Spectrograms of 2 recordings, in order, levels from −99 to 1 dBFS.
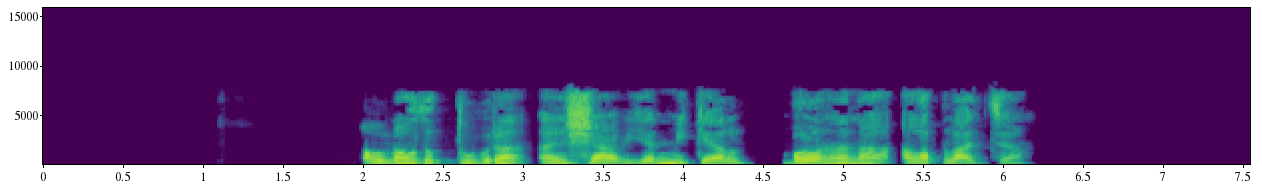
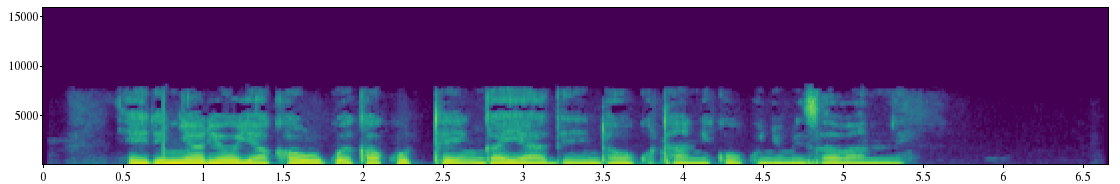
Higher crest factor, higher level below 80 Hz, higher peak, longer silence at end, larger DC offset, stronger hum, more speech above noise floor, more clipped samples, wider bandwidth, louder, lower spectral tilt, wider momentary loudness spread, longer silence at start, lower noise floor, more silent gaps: first, 18 dB vs 12 dB; second, -62 dBFS vs -54 dBFS; about the same, -2 dBFS vs -2 dBFS; first, 1.45 s vs 1.3 s; neither; neither; second, 64 dB vs 68 dB; neither; about the same, 8 kHz vs 7.8 kHz; about the same, -17 LUFS vs -15 LUFS; second, -4.5 dB/octave vs -6 dB/octave; about the same, 7 LU vs 9 LU; first, 2 s vs 0.55 s; about the same, -81 dBFS vs -81 dBFS; first, 4.46-4.62 s vs none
